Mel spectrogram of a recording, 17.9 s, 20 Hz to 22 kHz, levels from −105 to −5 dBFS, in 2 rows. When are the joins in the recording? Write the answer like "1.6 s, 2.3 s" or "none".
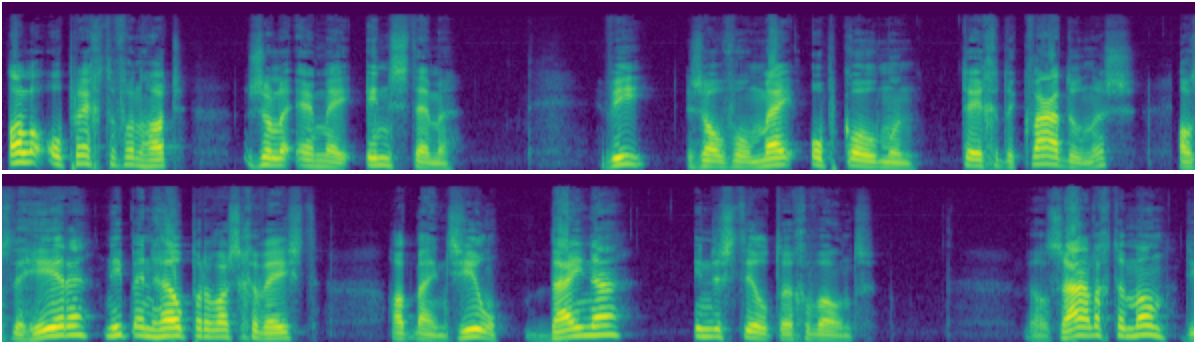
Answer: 8.8 s, 16.5 s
